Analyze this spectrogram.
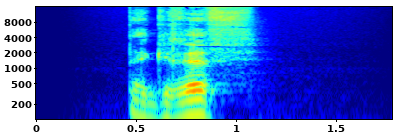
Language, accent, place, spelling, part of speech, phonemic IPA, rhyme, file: German, Germany, Berlin, Begriff, noun, /bəˈɡʁɪf/, -ɪf, De-Begriff.ogg
- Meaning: 1. term, word 2. idea, conception, perception, understanding 3. concept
